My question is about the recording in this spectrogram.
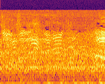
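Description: Camcorder field sound at an amateur soccer match: a steady low rumble, with faint, distant players' voices calling out in the first half.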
